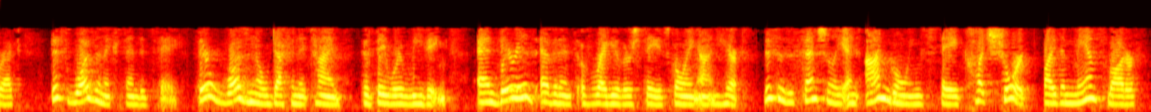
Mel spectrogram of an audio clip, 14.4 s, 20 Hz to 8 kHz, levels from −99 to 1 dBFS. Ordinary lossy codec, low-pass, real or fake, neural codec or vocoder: AAC, 16 kbps; 7.2 kHz; real; none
